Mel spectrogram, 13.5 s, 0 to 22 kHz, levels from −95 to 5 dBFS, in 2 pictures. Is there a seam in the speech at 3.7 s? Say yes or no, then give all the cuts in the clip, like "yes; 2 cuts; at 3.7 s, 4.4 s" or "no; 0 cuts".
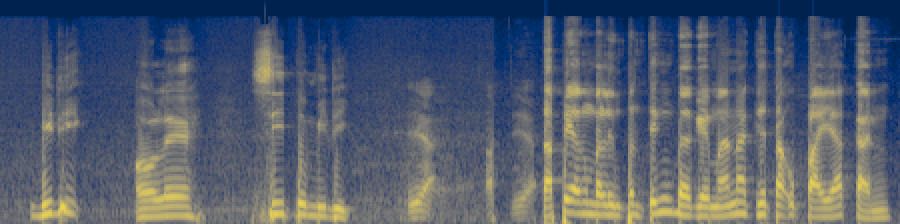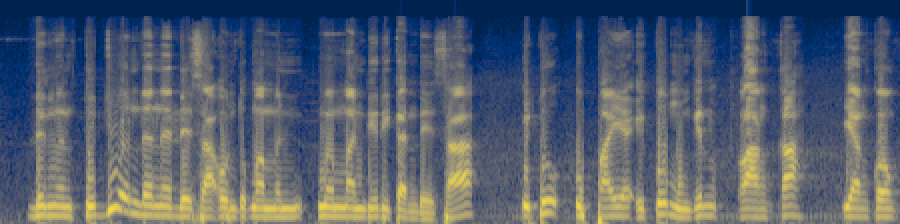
yes; 1 cut; at 3.7 s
